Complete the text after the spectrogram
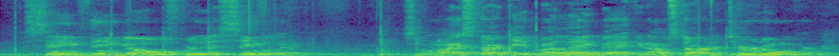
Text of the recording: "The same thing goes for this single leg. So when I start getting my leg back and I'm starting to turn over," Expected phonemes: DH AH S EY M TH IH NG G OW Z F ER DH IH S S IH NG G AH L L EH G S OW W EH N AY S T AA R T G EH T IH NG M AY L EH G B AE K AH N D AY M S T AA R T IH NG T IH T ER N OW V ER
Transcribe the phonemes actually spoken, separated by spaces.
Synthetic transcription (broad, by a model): DH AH S EY M TH IH NG G OW Z F ER DH IH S S IH NG G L L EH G S OW W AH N AY S T AA R T G EH T IH NG M AY L EH G B AE K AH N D AY M S T AA R T IH NG T IH T ER N OW V ER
